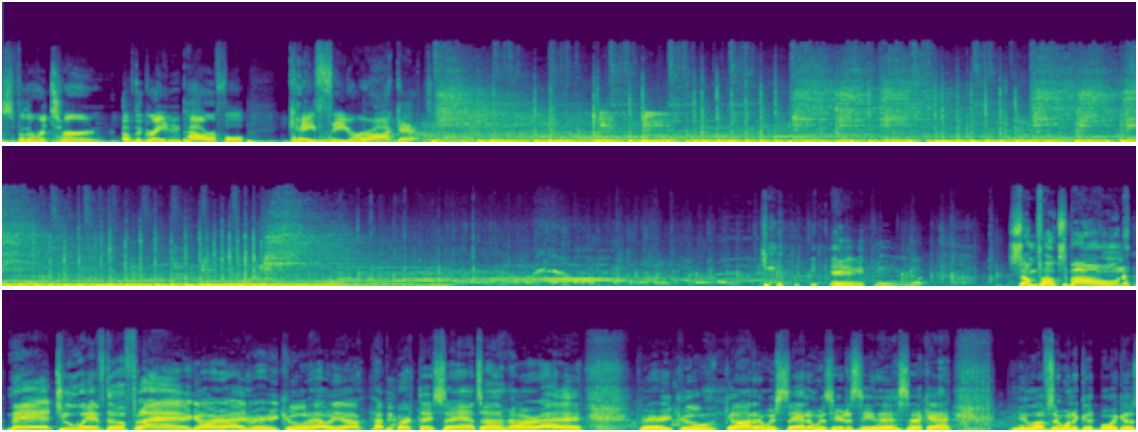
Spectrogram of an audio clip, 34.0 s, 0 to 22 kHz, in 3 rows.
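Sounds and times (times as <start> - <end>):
live band playing: 3.1 - 15.9
crowd noise and shouts: 3.6 - 19.2.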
